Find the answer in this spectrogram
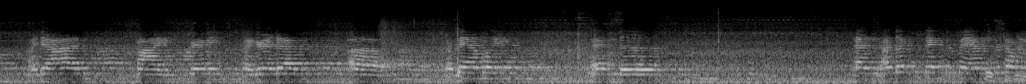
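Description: A girl's voice speaking into a microphone, her words unclear, over a steady low background rumble.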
